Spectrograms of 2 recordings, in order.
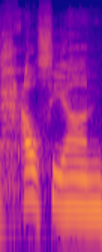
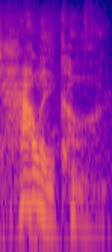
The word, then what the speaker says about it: halcyon: A leftover from those halcyon days of Diablo. I actually heard a man pronounce halcyon as Halicon. Getting not just the pronunciation wrong, but the actual spelling of the word.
